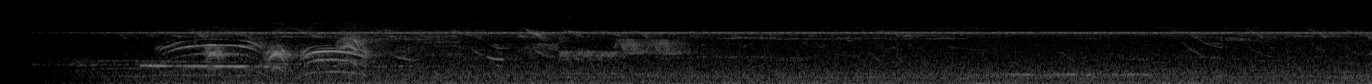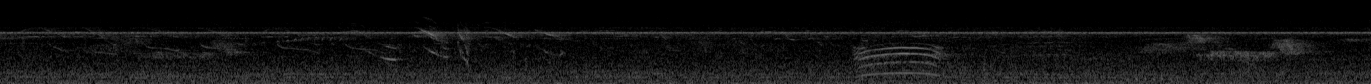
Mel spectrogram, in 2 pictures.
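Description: Outdoor animal ambience: a steady high-pitched insect drone with scattered short bird chirps. Twice, a drawn-out meow-like call rises and falls in pitch, once about two seconds in and again about twenty-three seconds in.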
